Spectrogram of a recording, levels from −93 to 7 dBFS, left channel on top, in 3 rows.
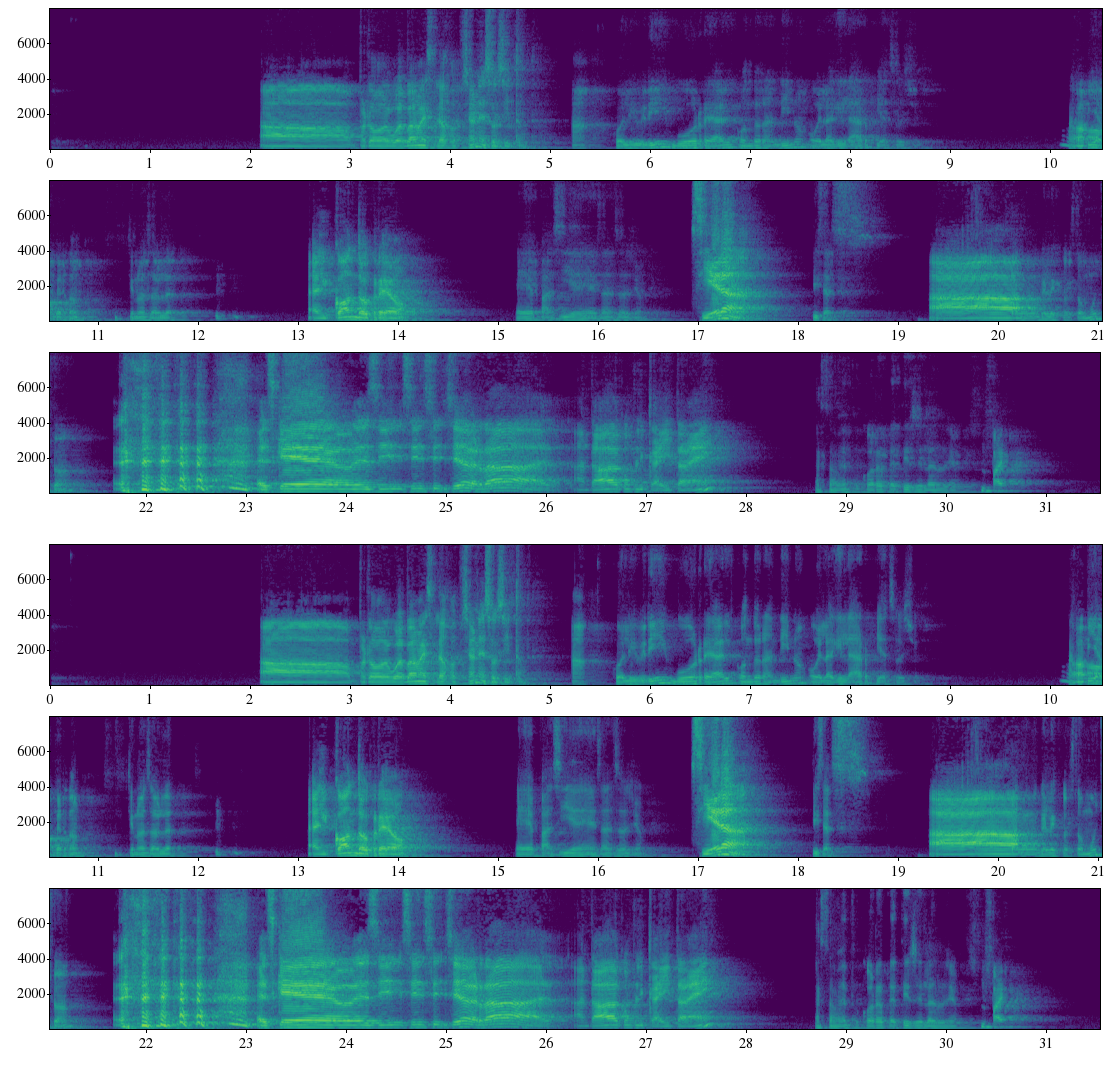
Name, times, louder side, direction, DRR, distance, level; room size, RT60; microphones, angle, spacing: voice 1, 2.1-4.8 10.1-10.5 13.1-14.1 16.9-17.5 19.3-20.2 21.7-27.7 30.5-30.6, right 2 dB, 20° right, 6 dB, 1.9 m, -23 dB
voice 2, 5.7-8.6 10.2-10.9 11.3-11.8 12.2-12.4 15.2-16.5 18.1-18.7 20.1-21.3 22.1-22.2 28.7-30.5, right 2 dB, 90° right, 9 dB, 1.9 m, -37 dB
28.5 x 27.5 x 3.7 m, 0.97 s
head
